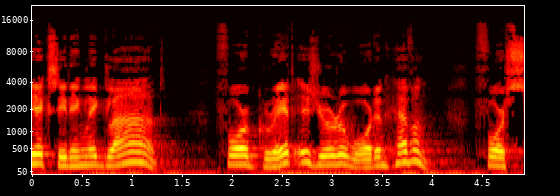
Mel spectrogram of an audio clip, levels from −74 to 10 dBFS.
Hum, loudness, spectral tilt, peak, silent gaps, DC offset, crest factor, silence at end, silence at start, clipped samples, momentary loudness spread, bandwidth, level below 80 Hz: none; -20 LUFS; -5 dB/octave; -4 dBFS; none; under 0.1%; 16 dB; 0 s; 0 s; under 0.1%; 10 LU; 15.5 kHz; -48 dBFS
